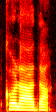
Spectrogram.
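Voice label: "colada", female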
